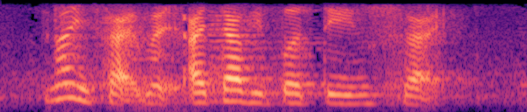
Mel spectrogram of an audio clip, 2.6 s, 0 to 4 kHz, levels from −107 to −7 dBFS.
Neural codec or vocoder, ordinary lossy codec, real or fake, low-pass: none; AAC, 16 kbps; real; 3.6 kHz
